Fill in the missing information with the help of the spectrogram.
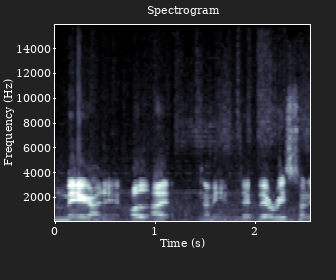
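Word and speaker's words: Mégane: It even has the accent in the first E. So you know that it's pronounced Megane and not Megane, right? Because yeah, that's how you pronounce the Japanese word. It's Megane. That's the pitch accent you need.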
